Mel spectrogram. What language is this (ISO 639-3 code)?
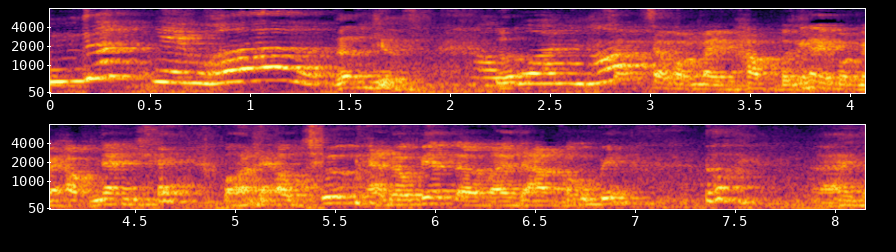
vie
